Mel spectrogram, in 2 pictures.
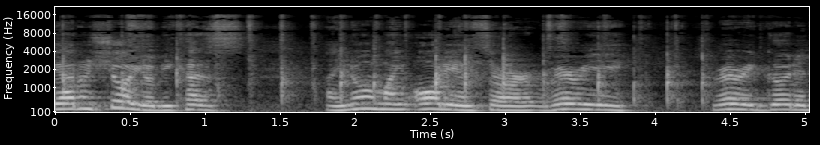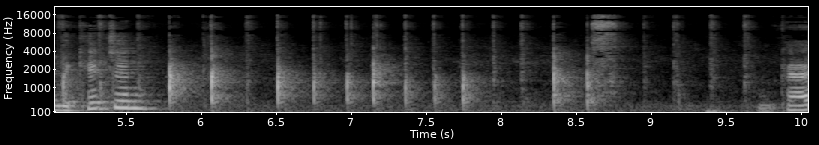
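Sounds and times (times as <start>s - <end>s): knife chopping on wooden board: 0.0s - 10.0s.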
